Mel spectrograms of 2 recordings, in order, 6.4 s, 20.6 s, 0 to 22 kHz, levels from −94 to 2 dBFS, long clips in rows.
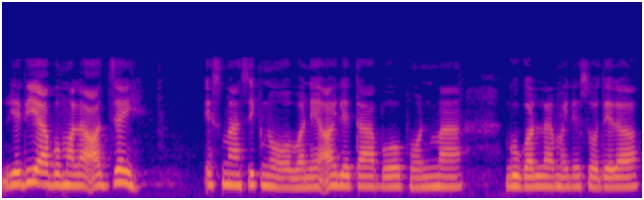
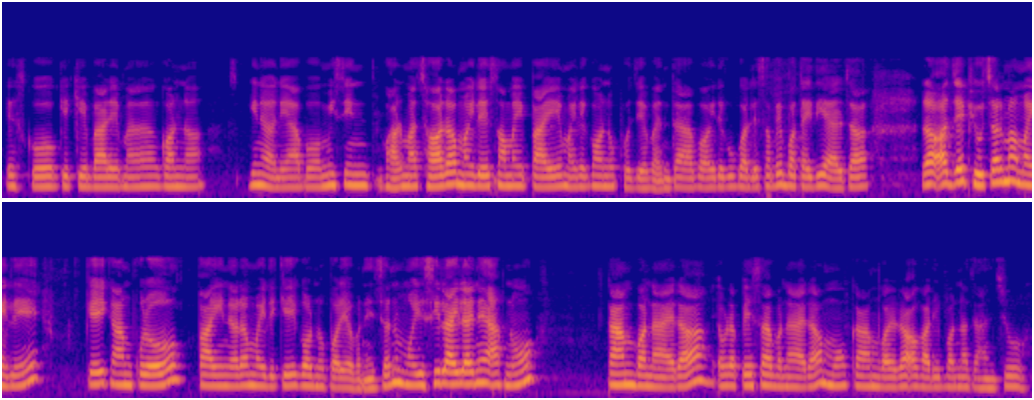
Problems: background sounds at intervals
